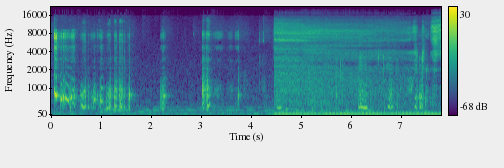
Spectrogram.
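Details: Infant with laryngomalacia, a floppy voice box: noisy, squeaky breathing and vocal sounds with inspiratory stridor.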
